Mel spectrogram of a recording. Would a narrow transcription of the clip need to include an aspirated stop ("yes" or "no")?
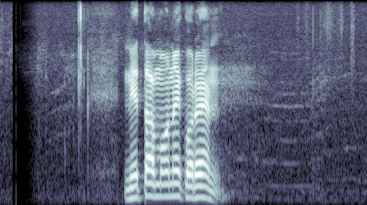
no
